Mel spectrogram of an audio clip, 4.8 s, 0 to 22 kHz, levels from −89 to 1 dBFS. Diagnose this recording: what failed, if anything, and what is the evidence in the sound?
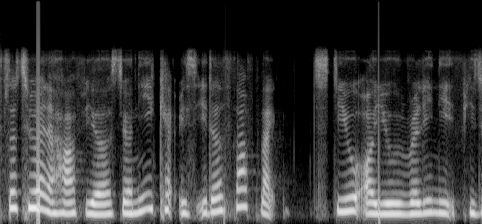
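Repeated buffer at 0.37 to 0.40 s, 2.24 s and 3.79 s, a fault at the driver or buffer stage. New audio failed to reach the output in time, so the device replayed its last block. Each repeat lasts about 11.6 ms, which fits a 512-sample buffer. At 0.37 s the block sounds twice more and skips roughly 20 ms of speech. The later two repeat once each, losing about 10 ms. Each is heard as a brief click-buzz with hard joins, over the call path's 8 kHz band limit.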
